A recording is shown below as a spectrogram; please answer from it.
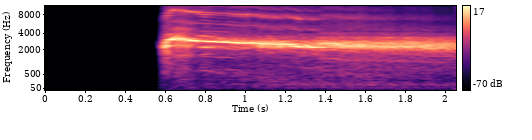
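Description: A single bright ringing tone that starts suddenly about half a second in, slides slightly down in pitch and begins to fade.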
